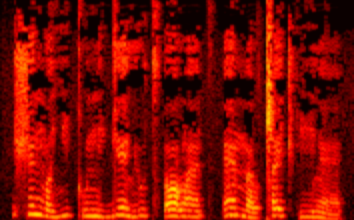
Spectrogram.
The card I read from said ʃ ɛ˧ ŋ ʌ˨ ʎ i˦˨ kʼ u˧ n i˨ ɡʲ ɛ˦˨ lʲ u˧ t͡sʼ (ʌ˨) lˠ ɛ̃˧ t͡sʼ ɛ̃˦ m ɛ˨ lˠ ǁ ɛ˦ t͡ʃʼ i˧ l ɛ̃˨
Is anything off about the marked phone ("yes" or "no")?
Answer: yes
